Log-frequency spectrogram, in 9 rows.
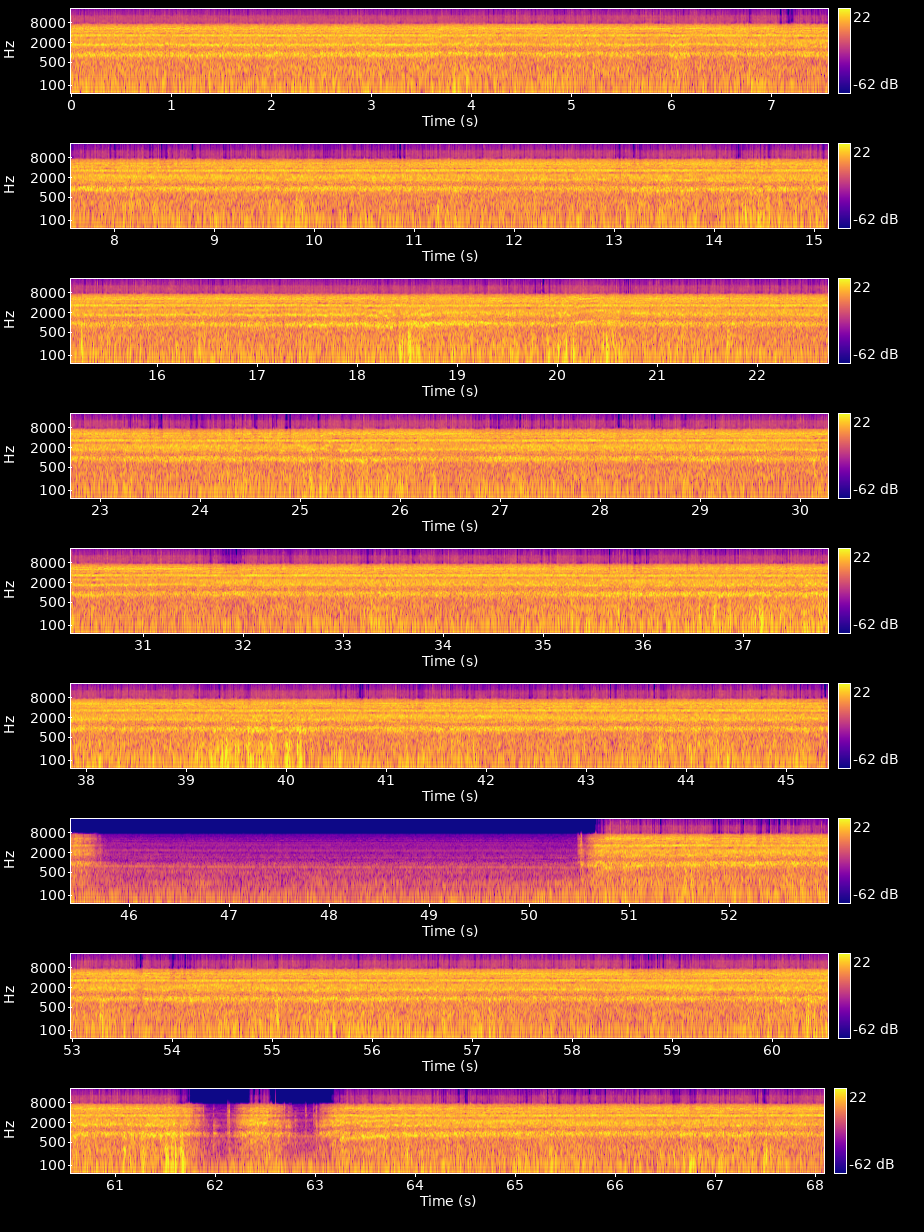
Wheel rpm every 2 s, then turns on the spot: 210, 210, 230, 220, 220, 230, 230, 230, 230, 240, 250, 230, 220, 230, 230, 230, 230, 230, 230, 230, 220, 230, 150, 0, 0, 130, 230, 230, 230, 230, 190, 90, 220, 230.
none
